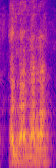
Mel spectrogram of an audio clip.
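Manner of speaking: short victory chuckle; laugh. Real, not acted. Fan laughing after the game ends, amused. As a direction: laugh off the tension.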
